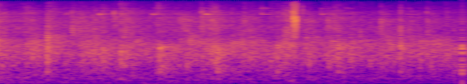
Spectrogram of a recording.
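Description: A crowd claps steadily, a dense wash of many hands with scattered sharper claps standing out, moderately loud and continuous for a couple of seconds with no talking.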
